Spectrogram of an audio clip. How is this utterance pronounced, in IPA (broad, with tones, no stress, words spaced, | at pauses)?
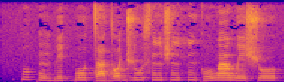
k͡pu˧kũ˨be˨ ɡ͡bo˧ta˨dɔ˧ d͡ʒu˦sĩ˦ʃĩ˦ hĩ˦˨ko˨˦wã˦ we˧ ʃo˦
